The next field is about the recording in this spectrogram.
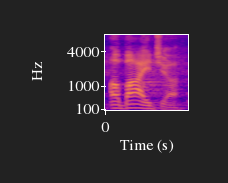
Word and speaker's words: Abijah: He was of the division of, now think about Elijah, and you'll be able to pronounce this name, Abijah.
